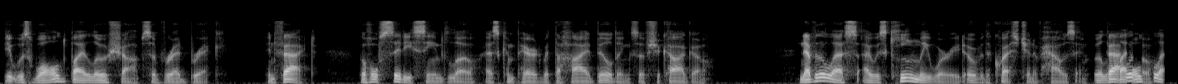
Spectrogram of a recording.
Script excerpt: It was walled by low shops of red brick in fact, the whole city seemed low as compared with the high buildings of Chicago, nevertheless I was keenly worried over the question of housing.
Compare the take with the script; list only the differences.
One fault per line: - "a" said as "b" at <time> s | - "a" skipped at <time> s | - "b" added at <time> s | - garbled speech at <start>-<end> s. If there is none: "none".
- garbled speech at 10.9-11.6 s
